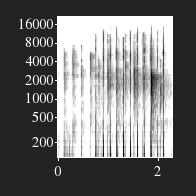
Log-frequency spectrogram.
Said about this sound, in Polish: Brawa.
